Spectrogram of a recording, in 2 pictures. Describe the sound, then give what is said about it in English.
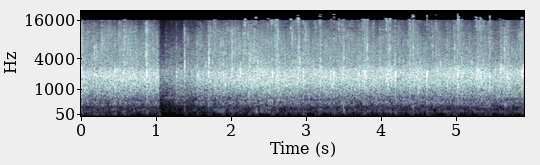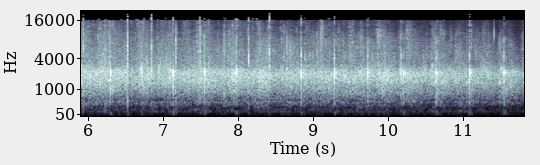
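A large audience claps steadily and fairly loudly for about twelve seconds for the standing faculty, a dense, sustained wash of many hands with no one speaking over it. “And I think they deserve a big round of applause, okay?”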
